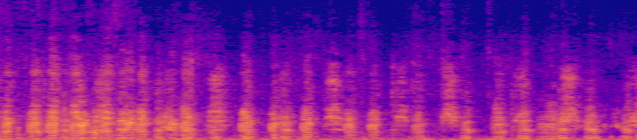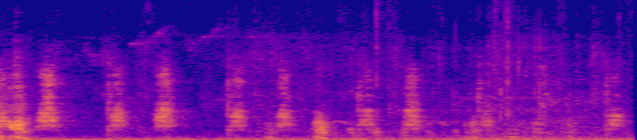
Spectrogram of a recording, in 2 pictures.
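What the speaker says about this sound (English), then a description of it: "The ducks are fighting." Ducks quack and honk in rapid, agitated bursts, several birds fighting loudly at close range with overlapping calls.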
